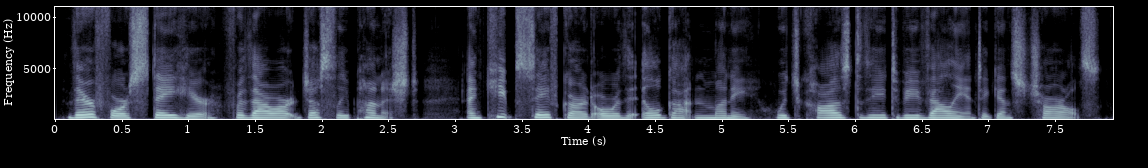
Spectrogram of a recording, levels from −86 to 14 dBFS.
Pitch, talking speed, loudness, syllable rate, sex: 210 Hz, 190 wpm, -18 LUFS, 5.6 syllables/s, female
